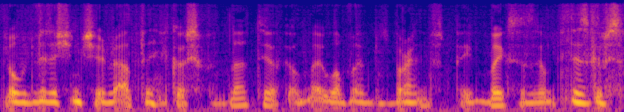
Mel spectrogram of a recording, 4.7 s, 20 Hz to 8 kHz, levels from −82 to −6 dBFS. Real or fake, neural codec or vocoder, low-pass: fake; autoencoder, 22.05 kHz, a latent of 192 numbers a frame, VITS, trained on many speakers; 7.2 kHz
